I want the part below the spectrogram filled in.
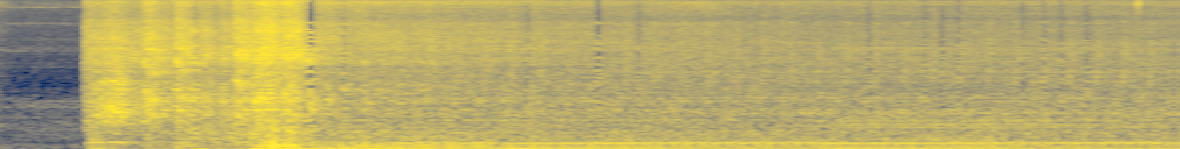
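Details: Toyota prerunner truck, bought as a non-runner, started after new body, motor and frame ground straps were added: it catches after a short crank and settles into a steady, even low idle with no misses or knocks.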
